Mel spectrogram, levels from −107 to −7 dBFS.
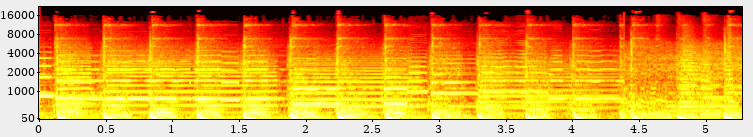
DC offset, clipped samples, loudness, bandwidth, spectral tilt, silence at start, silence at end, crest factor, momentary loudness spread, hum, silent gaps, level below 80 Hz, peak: under 0.1%; under 0.1%; -15 LUFS; 14.5 kHz; -5.5 dB/octave; 0 s; 0 s; 14 dB; 6 LU; none; none; -18 dBFS; 0 dBFS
